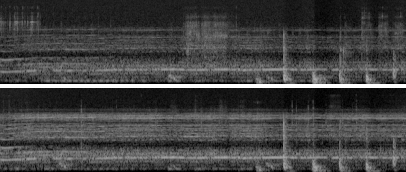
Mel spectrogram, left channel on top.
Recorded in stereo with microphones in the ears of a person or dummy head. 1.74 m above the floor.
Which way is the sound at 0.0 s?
50° right (ahead or behind).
